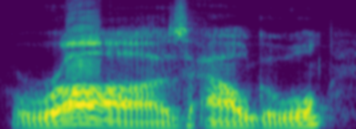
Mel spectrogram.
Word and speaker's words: Ra's al Ghul: And when Raish... Shit, I do this every time. With these movies, you have to pronounce it Ra's al Ghul, tells him that Gotham is impossible to save, he, meaning Bruce, only becomes more determined to achieve his vision.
